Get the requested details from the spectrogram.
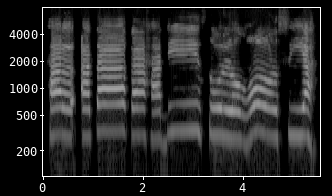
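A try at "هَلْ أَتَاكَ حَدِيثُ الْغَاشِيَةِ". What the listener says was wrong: Nah, tanya terlalu panjang. Hal ataka ta. Nah, 2 harokat saja.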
